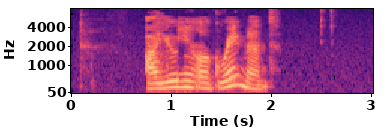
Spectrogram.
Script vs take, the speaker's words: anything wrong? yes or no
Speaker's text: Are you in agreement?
no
